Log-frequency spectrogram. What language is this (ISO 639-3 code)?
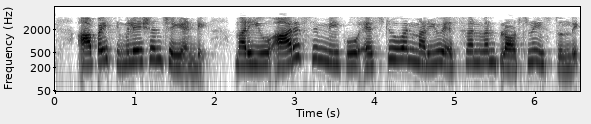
tel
